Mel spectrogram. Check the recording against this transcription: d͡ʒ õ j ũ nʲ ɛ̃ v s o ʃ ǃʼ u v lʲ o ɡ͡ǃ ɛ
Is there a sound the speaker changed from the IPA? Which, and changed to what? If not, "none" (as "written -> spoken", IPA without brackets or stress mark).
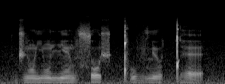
none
